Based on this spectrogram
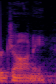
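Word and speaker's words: Johnnie: I tell everybody that it's Ozark for Johnny.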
